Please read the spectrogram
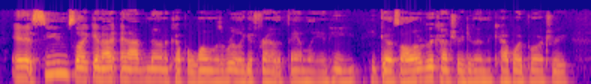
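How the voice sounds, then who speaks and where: A woman speaks with a Texan accent. Her tone is dark and mellow, with ordinary pitch variation. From Texas. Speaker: podcast host. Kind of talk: interview conversation. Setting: podcast interview.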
